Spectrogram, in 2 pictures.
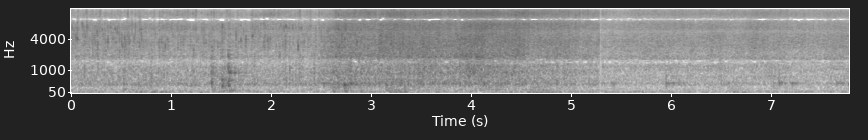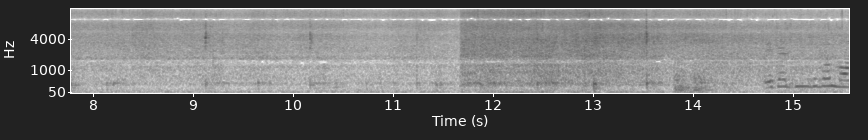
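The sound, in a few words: ginger, garlic, dried chili and cumin paste frying in a pan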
